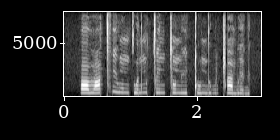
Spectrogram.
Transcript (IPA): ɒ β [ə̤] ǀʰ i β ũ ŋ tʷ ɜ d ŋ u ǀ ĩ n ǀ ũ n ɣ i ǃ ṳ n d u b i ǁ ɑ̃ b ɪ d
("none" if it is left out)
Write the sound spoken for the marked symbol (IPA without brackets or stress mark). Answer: ɑ̤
